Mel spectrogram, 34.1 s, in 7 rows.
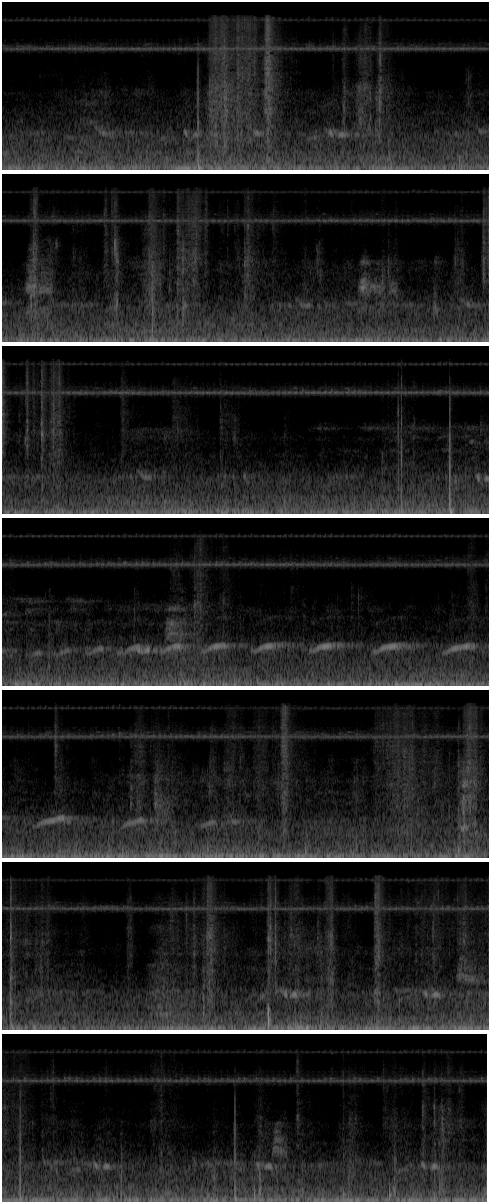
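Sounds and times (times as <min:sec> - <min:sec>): high insect whine: 0:00.0 - 0:34.0
dry leaves rustling: 0:20.8 - 0:25.1.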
